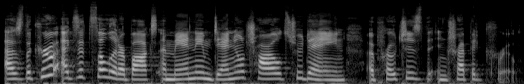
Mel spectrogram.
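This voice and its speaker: A woman narrating an amateur audio adventure in a playful, measured way. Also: fairly high pitch, pushed and bright, clean tone. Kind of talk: scripted storybook narration.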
